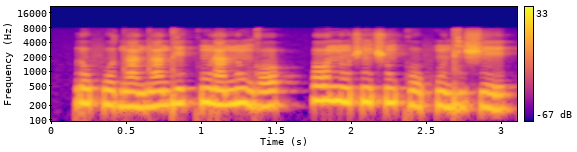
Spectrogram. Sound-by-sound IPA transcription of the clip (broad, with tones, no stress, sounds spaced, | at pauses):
ɾ o˧ f o˨ d ã˨ d ã˨˦ d e˦ k ũ˦˨ ɾ ã˨˦ n ũ˦˨ ɡ ɔ˨˦ | ɔ˦ n ũ˧ ʃ ĩ˧ ʃ ũ˧ k o˨ f ũ˨ d i˨ ʃ e˨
